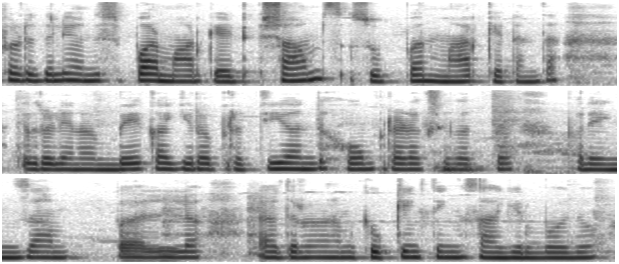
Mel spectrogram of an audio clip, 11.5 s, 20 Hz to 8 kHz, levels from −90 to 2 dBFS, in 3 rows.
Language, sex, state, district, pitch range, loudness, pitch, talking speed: Kannada, female, Karnataka, Shimoga, 195-215 Hz, -19 LUFS, 200 Hz, 115 wpm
